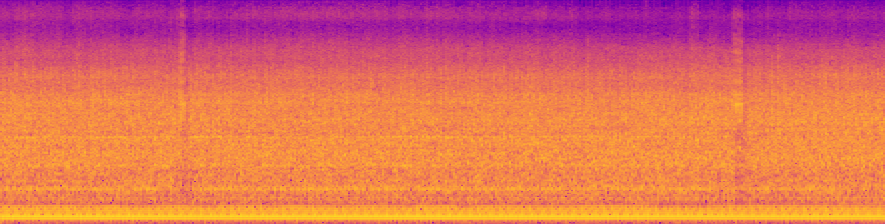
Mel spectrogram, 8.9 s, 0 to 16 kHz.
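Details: Morra F25-6 disc mower on a tractor, test run after repair (it had a pod bearing failure the year before and is down again). Constant low drone with a steady drive tone and no clashing or knocking from the discs; runs smoothly with no commotion.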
